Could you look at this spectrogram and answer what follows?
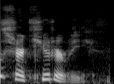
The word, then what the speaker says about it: charcuterie: Did I say that wrong? – Yeah, you did a different word in there. – Hey, Google, how do you say chartreuserie? Hold on. Is it chartreuserie board? Charcuterie? All right. You win this one.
